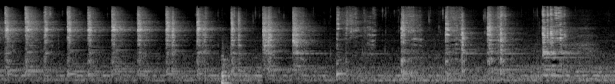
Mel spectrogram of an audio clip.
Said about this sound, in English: And now we take that mixture of the biscuit, egg and milk, and just spread that on top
